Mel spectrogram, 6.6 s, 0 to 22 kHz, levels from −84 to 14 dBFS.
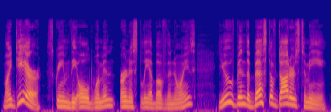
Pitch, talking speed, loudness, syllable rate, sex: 160 Hz, 165 wpm, -19 LUFS, 4.6 syllables/s, male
